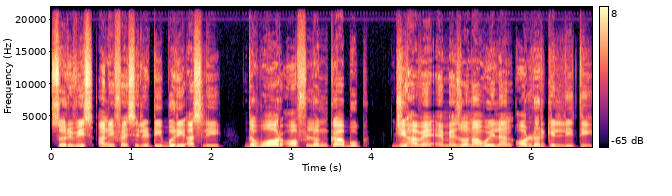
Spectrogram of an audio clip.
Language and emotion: Goan Konkani, neutral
